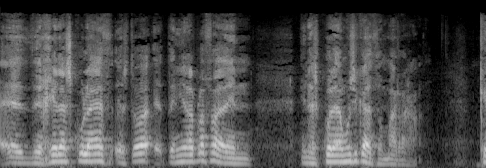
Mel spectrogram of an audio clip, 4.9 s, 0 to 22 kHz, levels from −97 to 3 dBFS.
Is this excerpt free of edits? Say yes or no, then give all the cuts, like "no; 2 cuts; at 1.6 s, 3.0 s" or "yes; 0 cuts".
yes; 0 cuts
